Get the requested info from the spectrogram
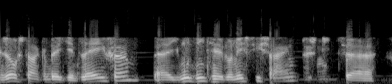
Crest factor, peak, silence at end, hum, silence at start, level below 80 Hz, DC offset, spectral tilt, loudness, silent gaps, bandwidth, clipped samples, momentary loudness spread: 12 dB; -6 dBFS; 0.15 s; none; 0 s; -58 dBFS; under 0.1%; -5 dB/octave; -18 LUFS; none; 9.6 kHz; under 0.1%; 5 LU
